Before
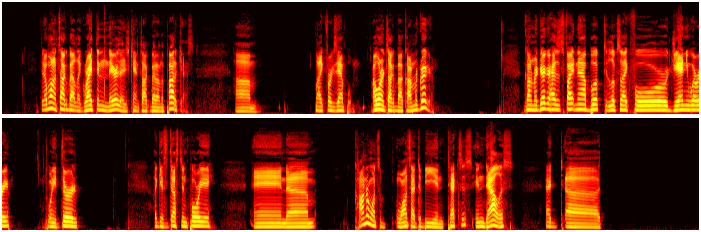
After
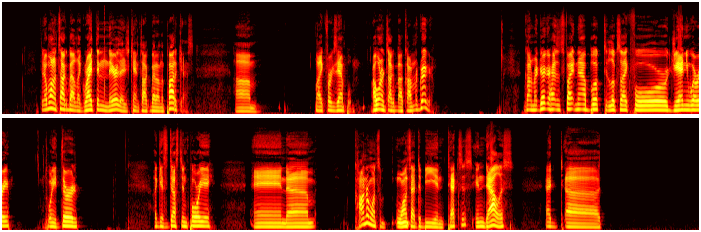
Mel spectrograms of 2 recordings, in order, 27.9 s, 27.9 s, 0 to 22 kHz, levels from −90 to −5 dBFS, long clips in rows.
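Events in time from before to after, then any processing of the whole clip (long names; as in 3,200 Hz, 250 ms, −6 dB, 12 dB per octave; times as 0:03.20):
0:07.46–0:11.81: two-band tremolo in antiphase 5.7 Hz, crossover 1,100 Hz
0:21.52–0:22.10: hollow resonant body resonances 260/2,400/3,400 Hz, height 10 dB → 14 dB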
